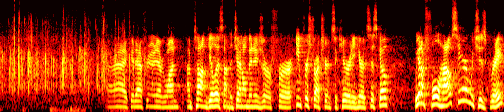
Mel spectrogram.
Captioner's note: applause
